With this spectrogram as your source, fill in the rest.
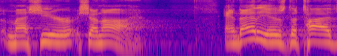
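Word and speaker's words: מעשר שני: And then the second tithe is pronounced Mashir Shanai.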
